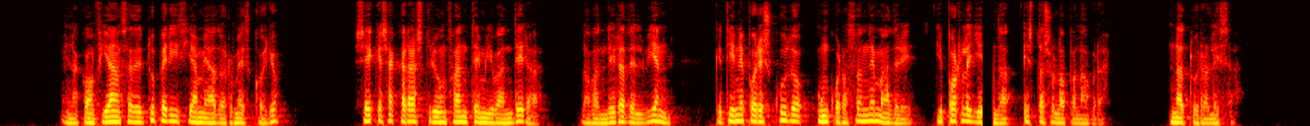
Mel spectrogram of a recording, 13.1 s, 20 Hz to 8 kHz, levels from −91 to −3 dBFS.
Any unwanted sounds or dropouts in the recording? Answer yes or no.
yes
